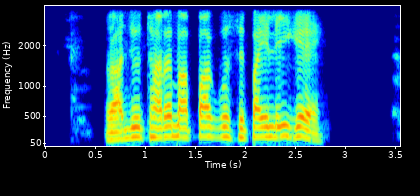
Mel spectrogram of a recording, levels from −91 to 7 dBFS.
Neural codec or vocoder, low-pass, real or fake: vocoder, 22.05 kHz, 80 mel bands, WaveNeXt; 3.6 kHz; fake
